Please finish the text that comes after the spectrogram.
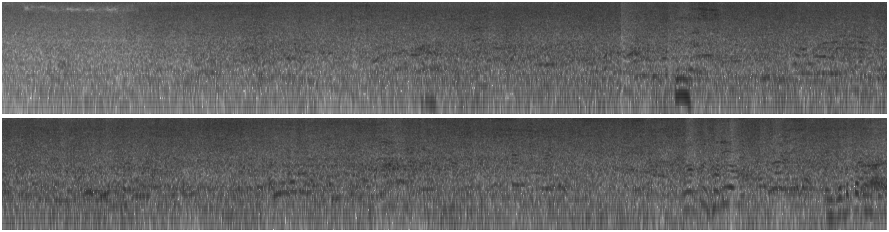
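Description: Baba Waterfalls pours down in a dense, steady roar of falling water that fills the whole stretch at a constant loud level, with voices faintly mixed into the rush.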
